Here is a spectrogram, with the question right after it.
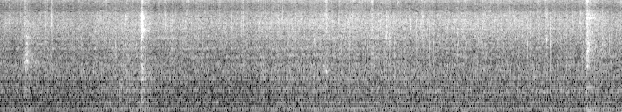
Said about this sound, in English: Now these eggs we're just going to take and scramble them a bit down in there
